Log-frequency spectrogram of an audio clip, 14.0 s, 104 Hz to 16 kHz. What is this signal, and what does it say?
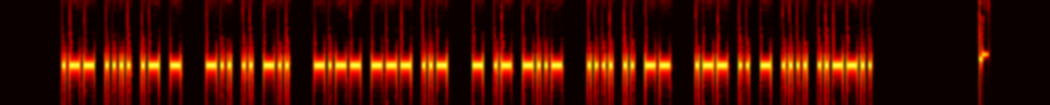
Morse code, heard as a keyed tone, about 25 wpm, 700 Hz. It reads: WHAT DID YOU TAX HIM WITH?
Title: Sentences from Top 1000 Words - Review Part 5 - 25wpm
